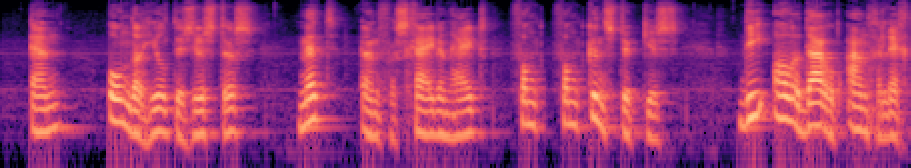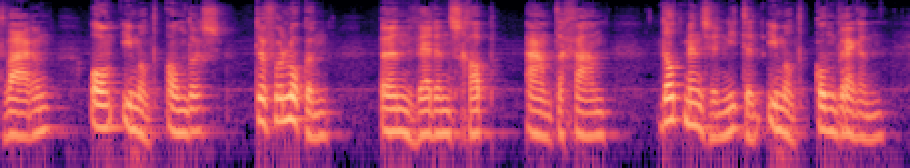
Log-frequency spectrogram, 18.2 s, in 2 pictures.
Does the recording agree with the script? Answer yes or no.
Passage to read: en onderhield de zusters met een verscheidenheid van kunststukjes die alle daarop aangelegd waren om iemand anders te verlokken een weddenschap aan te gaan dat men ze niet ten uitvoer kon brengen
no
